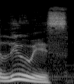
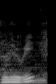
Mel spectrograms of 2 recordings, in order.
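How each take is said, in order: First: The name ends with an s sound. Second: The name ends without an s sound. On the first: This is how the man himself said his name. "mas o próprio dizia Lewis" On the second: This is how most people say the name. "que é como diz a maior parte das pessoas, e é como se lê este nome em inglês"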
